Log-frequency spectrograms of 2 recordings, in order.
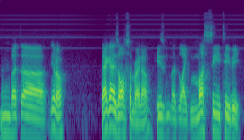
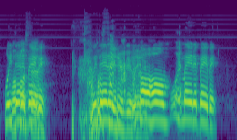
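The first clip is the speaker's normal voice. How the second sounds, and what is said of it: Bad put-on Irish accent. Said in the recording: “Horrible... Irish... This is the worst Irish accent... That was so bad.”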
